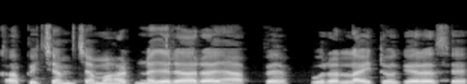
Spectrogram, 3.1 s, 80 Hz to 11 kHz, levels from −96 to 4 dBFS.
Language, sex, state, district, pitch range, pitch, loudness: Hindi, male, Bihar, Supaul, 105-115 Hz, 110 Hz, -17 LUFS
